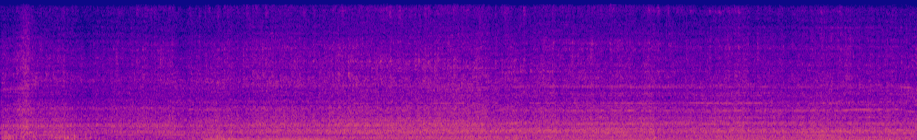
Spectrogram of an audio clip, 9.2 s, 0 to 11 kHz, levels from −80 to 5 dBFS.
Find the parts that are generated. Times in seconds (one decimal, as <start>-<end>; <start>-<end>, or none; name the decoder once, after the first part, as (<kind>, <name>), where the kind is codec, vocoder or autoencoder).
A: none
